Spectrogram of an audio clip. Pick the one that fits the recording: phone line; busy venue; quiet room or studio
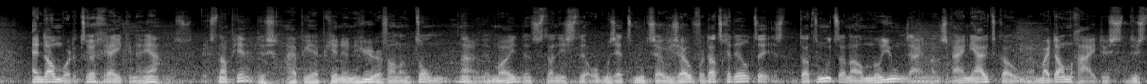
busy venue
